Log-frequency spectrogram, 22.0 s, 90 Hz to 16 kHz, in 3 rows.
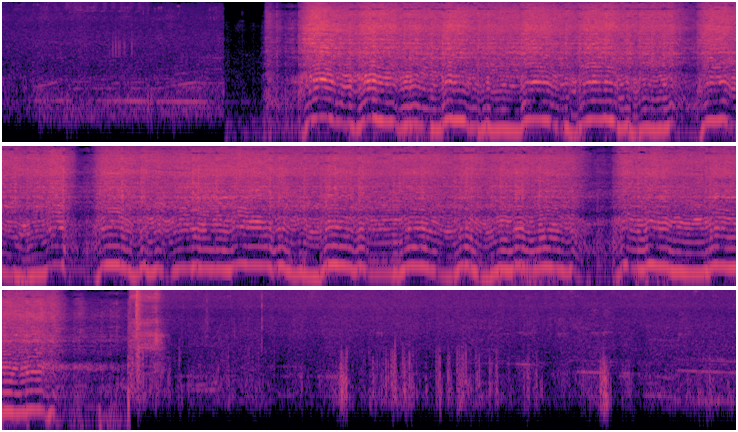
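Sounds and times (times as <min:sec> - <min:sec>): chainsaw revving: 0:02.6 - 0:16.0.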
